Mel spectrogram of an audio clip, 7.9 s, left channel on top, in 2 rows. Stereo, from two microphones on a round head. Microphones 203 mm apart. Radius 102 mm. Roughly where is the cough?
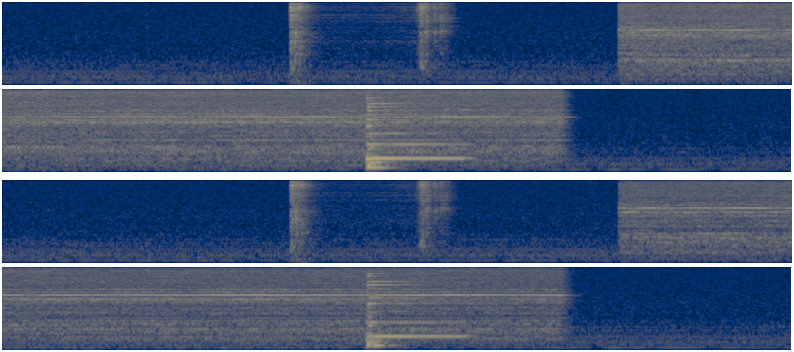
No cough in this recording.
